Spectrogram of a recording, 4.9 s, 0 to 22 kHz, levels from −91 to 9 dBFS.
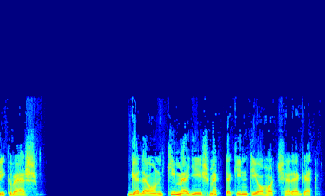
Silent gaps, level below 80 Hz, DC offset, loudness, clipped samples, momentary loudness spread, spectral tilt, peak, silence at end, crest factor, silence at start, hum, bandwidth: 0.77-1.90 s; -56 dBFS; under 0.1%; -20 LUFS; under 0.1%; 6 LU; -6.5 dB/octave; -6 dBFS; 0.15 s; 14 dB; 0 s; none; 9.4 kHz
